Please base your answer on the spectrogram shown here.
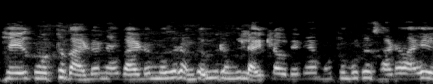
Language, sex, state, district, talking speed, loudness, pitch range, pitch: Marathi, female, Maharashtra, Nagpur, 205 wpm, -15 LUFS, 250-285 Hz, 270 Hz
